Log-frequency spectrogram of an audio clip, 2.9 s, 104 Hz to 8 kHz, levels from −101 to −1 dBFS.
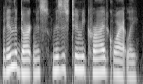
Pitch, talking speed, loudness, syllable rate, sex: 195 Hz, 165 wpm, -15 LUFS, 4.2 syllables/s, female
